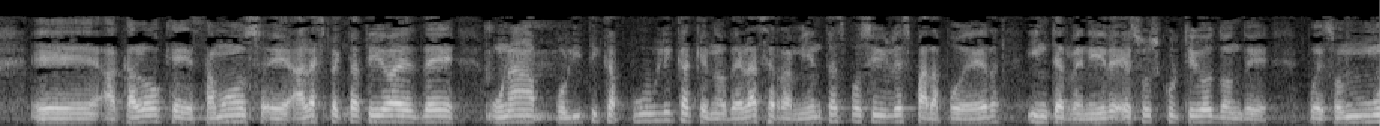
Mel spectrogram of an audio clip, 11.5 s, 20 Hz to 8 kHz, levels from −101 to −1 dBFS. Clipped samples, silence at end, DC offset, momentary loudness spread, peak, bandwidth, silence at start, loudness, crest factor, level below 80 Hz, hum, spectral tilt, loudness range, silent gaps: under 0.1%; 0 s; under 0.1%; 8 LU; -12 dBFS; 5.4 kHz; 0 s; -30 LUFS; 18 dB; -72 dBFS; none; -10 dB/octave; 4 LU; none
